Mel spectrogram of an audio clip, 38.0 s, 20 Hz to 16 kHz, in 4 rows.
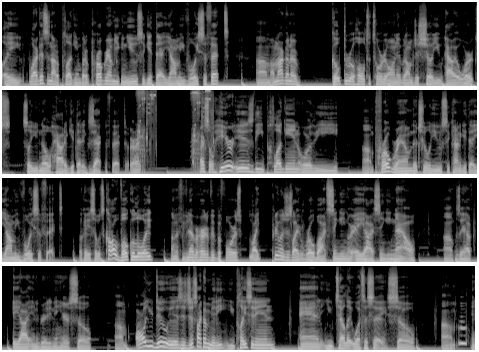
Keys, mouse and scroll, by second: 37.6-37.9 typing.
